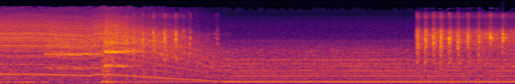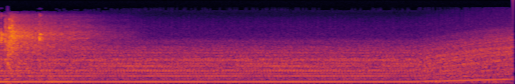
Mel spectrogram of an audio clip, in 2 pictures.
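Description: A racing car's engine winds down and idles during a pit stop.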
